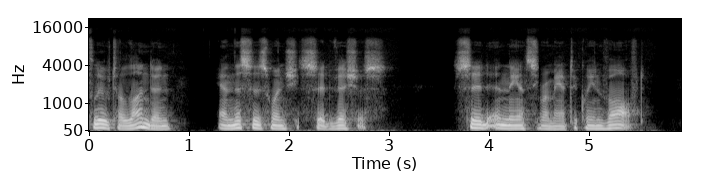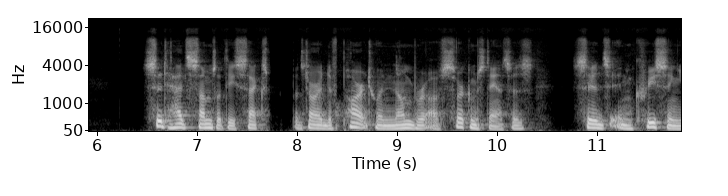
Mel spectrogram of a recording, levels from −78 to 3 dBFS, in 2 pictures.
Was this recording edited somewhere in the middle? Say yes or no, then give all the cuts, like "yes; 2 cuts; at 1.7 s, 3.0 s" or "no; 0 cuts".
yes; 8 cuts; at 2.1 s, 4.5 s, 7.2 s, 7.7 s, 8.0 s, 8.4 s, 8.7 s, 10.6 s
